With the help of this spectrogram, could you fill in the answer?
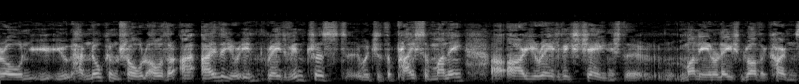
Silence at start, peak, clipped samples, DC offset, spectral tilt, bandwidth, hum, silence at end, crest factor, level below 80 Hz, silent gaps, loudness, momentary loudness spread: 0 s; -2 dBFS; under 0.1%; under 0.1%; 0.5 dB/octave; 12 kHz; none; 0 s; 20 dB; -80 dBFS; none; -19 LUFS; 9 LU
